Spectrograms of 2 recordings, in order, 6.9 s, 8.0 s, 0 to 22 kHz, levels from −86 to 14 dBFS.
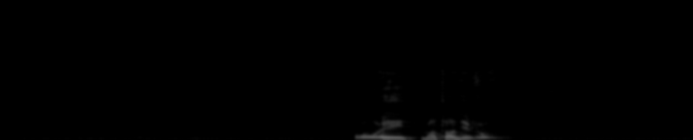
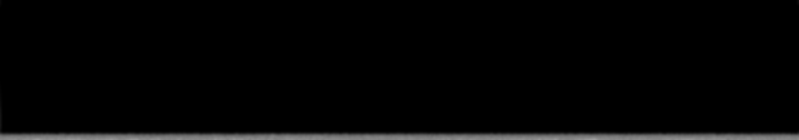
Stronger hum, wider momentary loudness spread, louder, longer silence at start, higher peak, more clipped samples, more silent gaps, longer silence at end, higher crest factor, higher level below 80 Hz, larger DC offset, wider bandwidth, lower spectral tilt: neither; first, 9 LU vs 3 LU; second, -47 LUFS vs -30 LUFS; first, 3.55 s vs 0 s; second, -30 dBFS vs -10 dBFS; neither; neither; first, 1.95 s vs 0 s; first, 22 dB vs 16 dB; second, under -90 dBFS vs -30 dBFS; second, under 0.1% vs 2%; first, 11 kHz vs 1 kHz; second, -6.5 dB/octave vs -18.5 dB/octave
